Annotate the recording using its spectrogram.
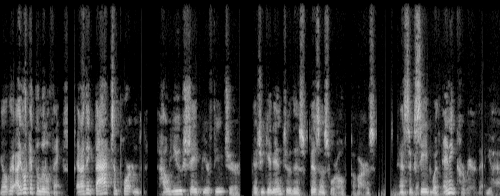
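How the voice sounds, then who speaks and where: A man with a Massachusetts accent, fairly high-pitched, with vocal fry, a bright, sharp tone, very wide pitch swings, big swings in loudness, and a moderate pace. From Massachusetts, Cape Cod. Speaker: nutraceutical executive and radio host. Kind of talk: podcast interview. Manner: animated, many fillers.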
